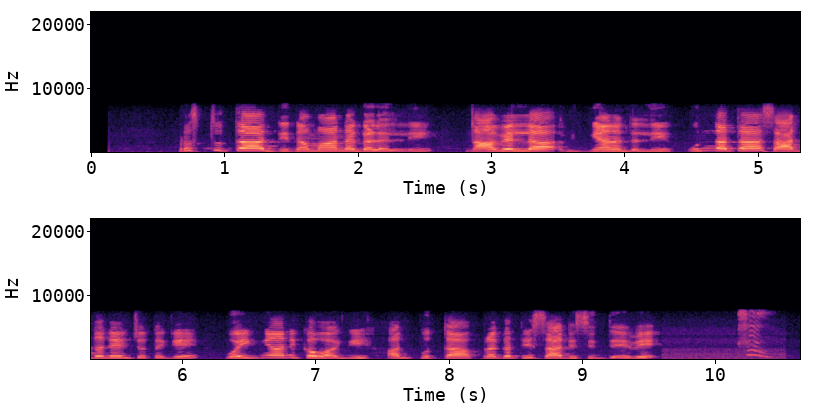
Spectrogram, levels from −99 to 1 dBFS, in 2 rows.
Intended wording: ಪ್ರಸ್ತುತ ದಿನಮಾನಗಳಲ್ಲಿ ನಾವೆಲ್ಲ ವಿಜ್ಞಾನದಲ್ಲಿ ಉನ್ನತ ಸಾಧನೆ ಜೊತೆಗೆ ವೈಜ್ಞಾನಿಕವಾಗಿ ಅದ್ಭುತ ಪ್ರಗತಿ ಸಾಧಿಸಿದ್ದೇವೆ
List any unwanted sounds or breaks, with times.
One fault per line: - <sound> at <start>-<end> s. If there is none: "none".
- sneeze at 10.2-10.5 s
